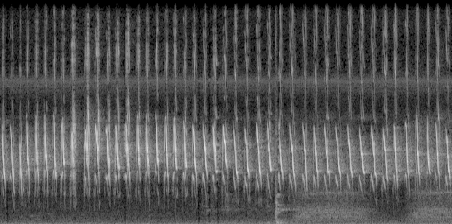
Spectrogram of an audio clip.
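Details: Captive ciblek gunung (prinia) singing lovebird-style mimicked song after three months of training: a fast, even run of thin, high chirps, about four per second, continuing steadily throughout, with a brief click midway.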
